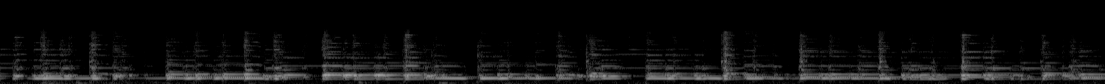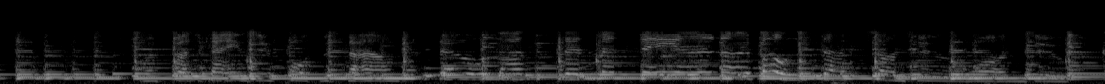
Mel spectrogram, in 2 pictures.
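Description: Ukulele strummed steadily in chords, an instrumental break between sung verses of a folk song.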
